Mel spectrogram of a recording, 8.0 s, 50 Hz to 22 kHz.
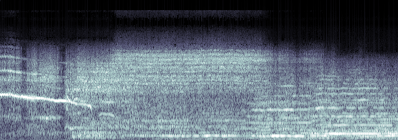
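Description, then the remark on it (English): A car skids about 20 feet with a loud, falling tire squeal, then about a second in slams into the back of a big black hearse pulling out of a cemetery, followed by a sustained roar of engine noise and rattling for several seconds. “We skidded for about 20 feet and slammed into the back of the hearse.”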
